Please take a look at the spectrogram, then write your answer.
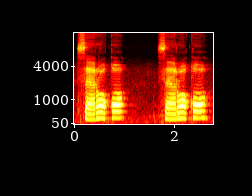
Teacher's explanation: یہاں پہ را موٹا ہوگا کیونکہ را کے اوپر زبر ہے، اور قاف موٹا ہوگا کیونکہ قاف موٹے حروفوں میں سے آتا ہے، حروف مستعاریہ میں سے آتا ہے۔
